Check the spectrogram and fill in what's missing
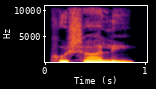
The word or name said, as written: ಖುಶಾಲಿ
